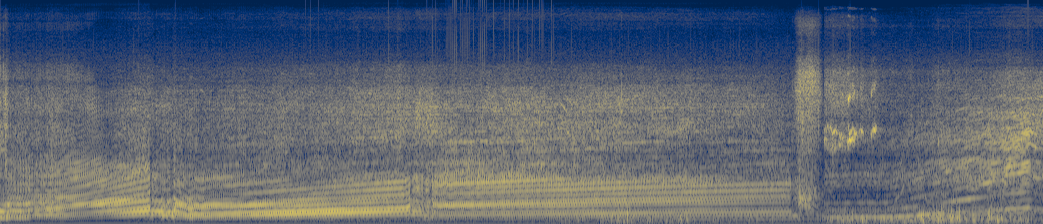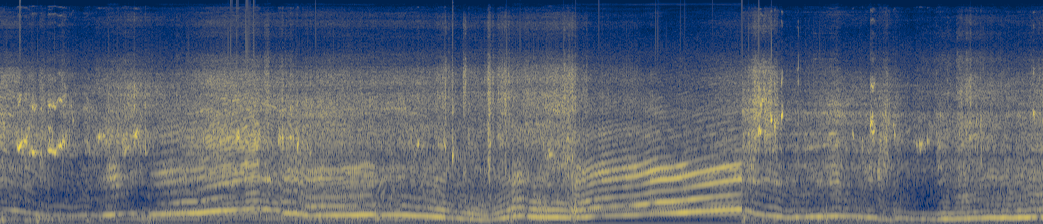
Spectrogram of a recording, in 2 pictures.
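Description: Rally cars driven hard on a tarmac special stage, one after another. First a Subaru Impreza's engine climbs through the gears with two upshifts; after a sudden cut about twelve seconds in, a small hatchback's engine revs up and down through the corners with tyre squeal.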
